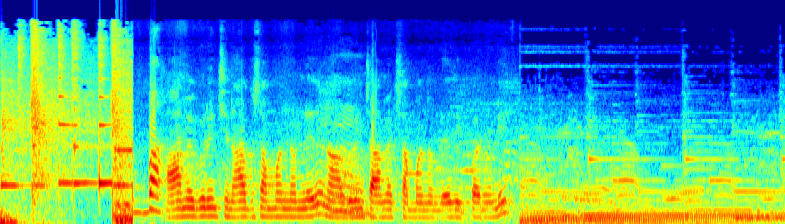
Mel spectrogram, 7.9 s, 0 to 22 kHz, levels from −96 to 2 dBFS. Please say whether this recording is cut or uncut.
cut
